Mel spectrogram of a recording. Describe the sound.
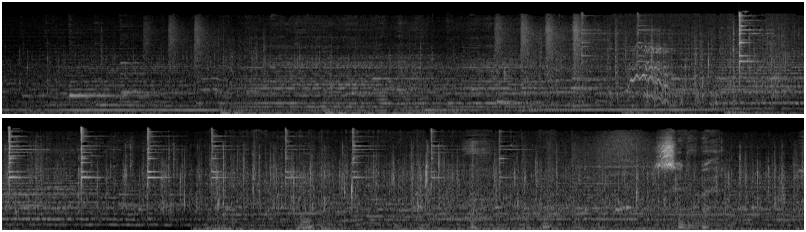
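Horse hooves clip-clopping in a steady run of many sharp, loud hits over a dense, tonal background, with voices speaking at times.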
